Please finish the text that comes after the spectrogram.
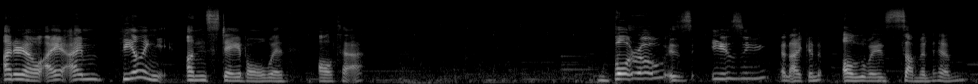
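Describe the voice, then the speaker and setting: A woman streamer talks casually to her chat in a slightly low voice. Her pace is very leisurely, and her manner is playful and teasing. Faint music plays behind her. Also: lively intonation, takes it slowly, a bit bright. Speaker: streamer, virtual YouTuber. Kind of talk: casual livestream chat with viewers. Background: background music.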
